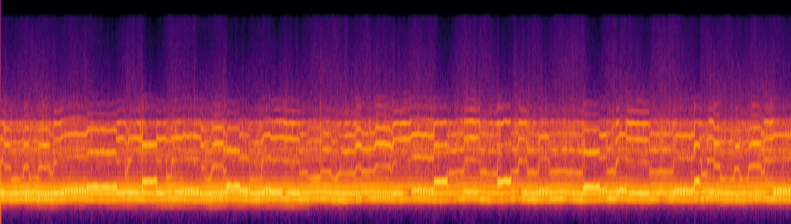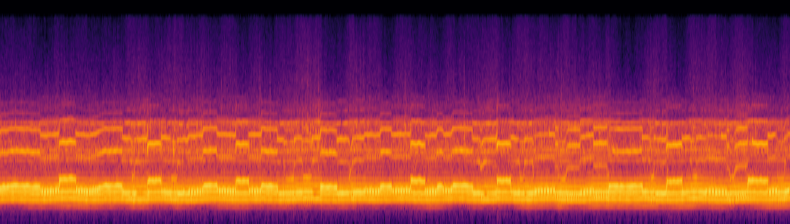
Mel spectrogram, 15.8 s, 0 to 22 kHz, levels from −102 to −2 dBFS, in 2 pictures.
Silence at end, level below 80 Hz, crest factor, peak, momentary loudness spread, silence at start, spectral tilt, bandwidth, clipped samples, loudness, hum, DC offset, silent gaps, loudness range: 0 s; -86 dBFS; 12 dB; -4 dBFS; 2 LU; 0 s; -2 dB/octave; 5 kHz; under 0.1%; -15 LUFS; none; under 0.1%; none; 1 LU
